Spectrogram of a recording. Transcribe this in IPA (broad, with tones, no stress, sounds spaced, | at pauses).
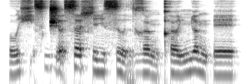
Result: ʊ˩˧ ç ə̰˥ s d͡ʒ ə̰˥˧ s ə˥ ɬ i˧ s ɯ˧˩ r ɣ œ˧˩ ŋ pʰ œ˧ ɲ œ˥˧ ŋ ʔ e˧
